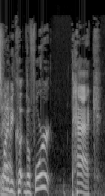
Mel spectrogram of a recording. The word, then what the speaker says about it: PAC: uh in aw they it's it's pack and i'm like oh i didn't know that i was saying it wrong this i always thought it was park when he was in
